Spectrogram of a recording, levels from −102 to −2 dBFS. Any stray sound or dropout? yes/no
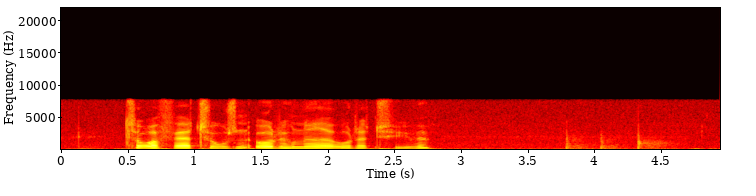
yes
